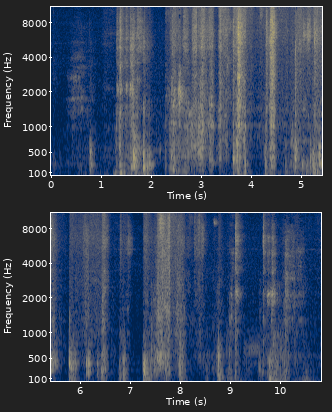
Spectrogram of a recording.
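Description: Irregular rustling and scraping as sealed cardboard trading-card boxes are handled and slid about on a table, in short uneven bursts.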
